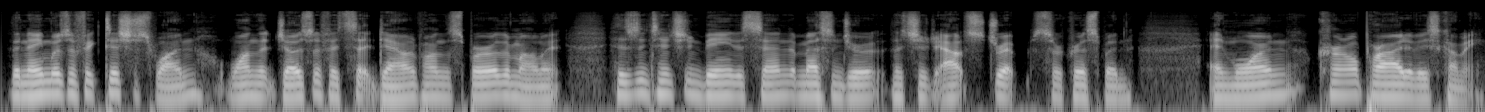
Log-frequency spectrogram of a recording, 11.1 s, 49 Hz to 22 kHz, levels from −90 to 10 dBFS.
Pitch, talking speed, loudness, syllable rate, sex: 115 Hz, 195 wpm, -19 LUFS, 5.5 syllables/s, male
